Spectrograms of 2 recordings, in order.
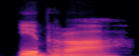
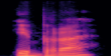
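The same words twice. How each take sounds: First: The A vowel after R is long. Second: The A vowel after R is short. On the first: The speaker calls it right. "Once again, it's a, a long vowel" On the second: The speaker calls it wrong. "Not ibra"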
